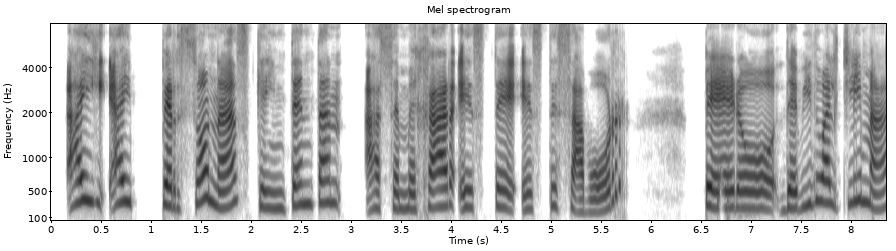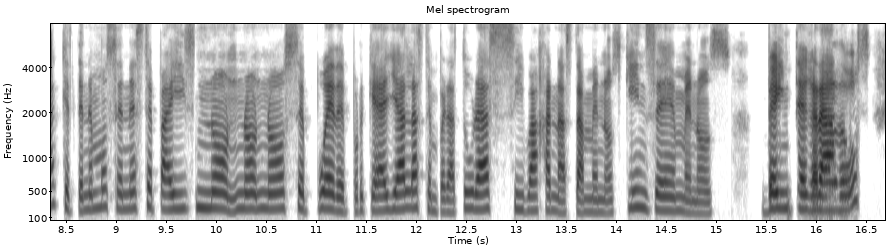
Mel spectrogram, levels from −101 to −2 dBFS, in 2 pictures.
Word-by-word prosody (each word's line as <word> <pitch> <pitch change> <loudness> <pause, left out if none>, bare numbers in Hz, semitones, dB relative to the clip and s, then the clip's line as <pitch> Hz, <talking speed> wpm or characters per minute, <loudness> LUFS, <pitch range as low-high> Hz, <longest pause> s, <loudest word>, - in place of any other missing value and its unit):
hay 335 0 +3
hay 330 +2 +1 0.3
personas 295 +2 +3
que 270 - -8
intentan 295 +7 -1 0.2
asemejar 240 +3 +2
este 255 -3 +1
este 230 +5 -6
sabor, 185 0 -1 0.9
pero 245 -3 +3
debido 260 +10 -2
al 320 -3 +1
clima 320 -8 -1
que 255 - -8
tenemos 220 +7 -7
en 230 0 -7
este 245 +3 -5
país 230 +2 -4
no 240 -2 -3
no 230 +3 -4
no 235 +1 -4
se 240 0 -5
puede. 230 -2 0
Porque 205 +2 -5
allá 225 +2 +2
las 245 0 -1
temperaturas 225 +3 -2
sí 225 -1 -6
bajan 210 -2 -1
hasta 175 +1 0 0.4
-15, 230 -5 -4 0.8
-20 235 +4 +4
grados 215 +8 +6
240 Hz, 120 wpm, -26 LUFS, 220-265 Hz, 0.9 s, grados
